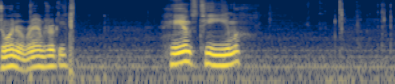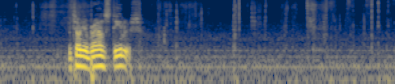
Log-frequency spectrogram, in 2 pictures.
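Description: Glossy cards rustle and tap softly as they are shuffled by hand.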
